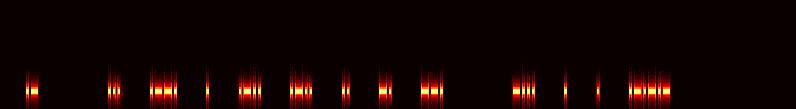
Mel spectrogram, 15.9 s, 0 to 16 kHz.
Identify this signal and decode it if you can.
Morse code, heard as a keyed tone, about 25 wpm, spaced as for 11 wpm, 620 Hz. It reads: A SPELLING BEE.
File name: Jokes-25-char-10-eff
